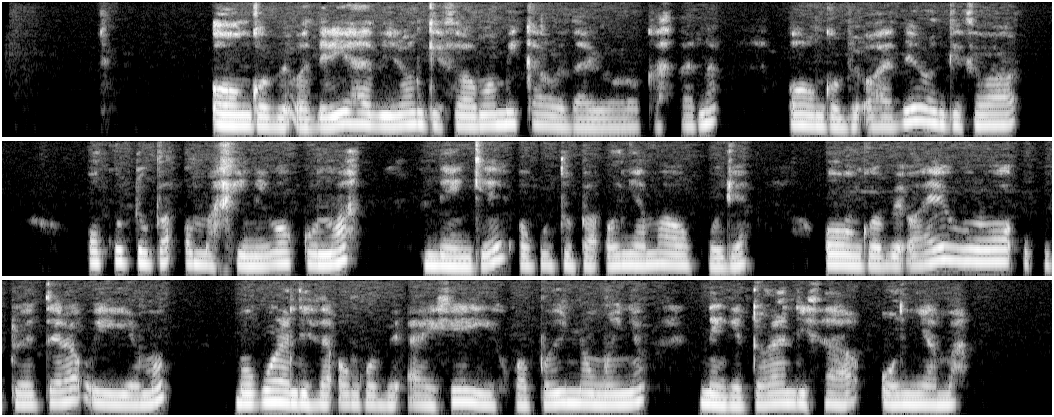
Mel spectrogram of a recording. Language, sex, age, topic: Oshiwambo, female, 18-24, agriculture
